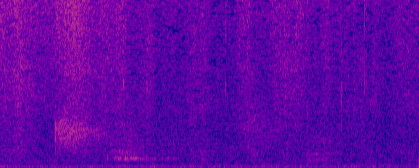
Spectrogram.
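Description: A snooker ball is set down on the table with a soft click.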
